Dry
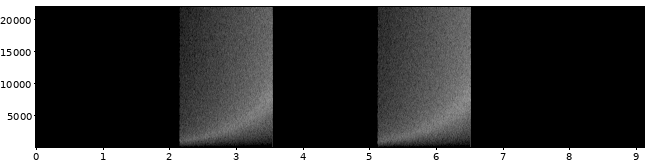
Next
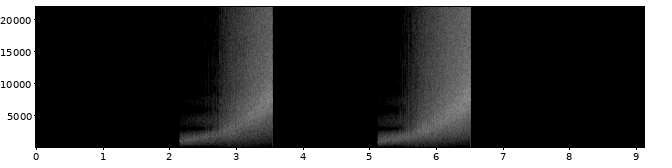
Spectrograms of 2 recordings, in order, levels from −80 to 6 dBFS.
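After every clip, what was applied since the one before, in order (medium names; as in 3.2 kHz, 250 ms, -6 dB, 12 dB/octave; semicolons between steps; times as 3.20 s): local Wiener filter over 15 samples; peaking EQ 62 Hz -9.5 dB 0.84 oct; trim -1.5 dB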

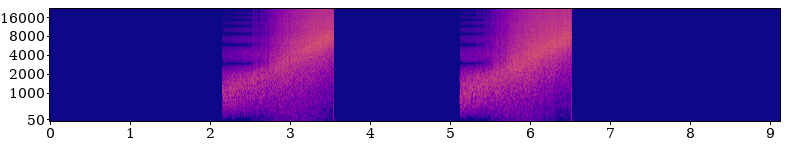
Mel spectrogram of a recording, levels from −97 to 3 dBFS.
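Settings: peak limiter -20.5 dBFS, peak gain reduction 7.5 dB; trim +2 dB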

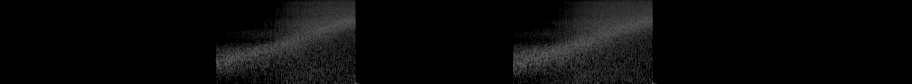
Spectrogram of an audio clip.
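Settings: valve stage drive 38 dB, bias 0.35; trim +3.5 dB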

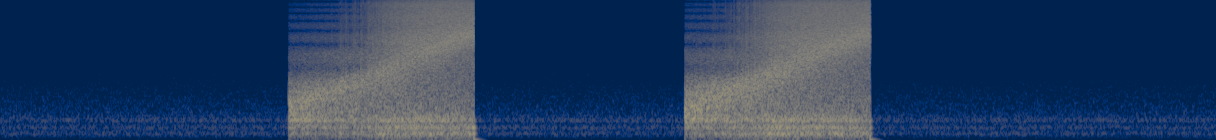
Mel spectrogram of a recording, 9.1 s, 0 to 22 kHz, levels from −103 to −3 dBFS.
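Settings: small resonant body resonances 200/360/560 Hz, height 18 dB, ringing for 35 ms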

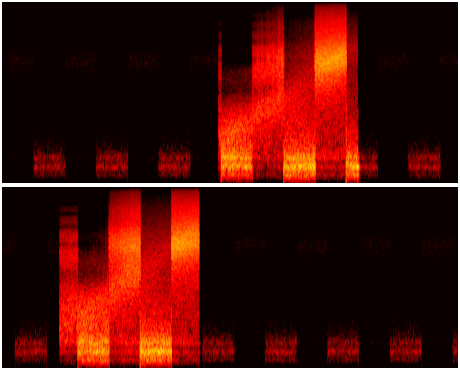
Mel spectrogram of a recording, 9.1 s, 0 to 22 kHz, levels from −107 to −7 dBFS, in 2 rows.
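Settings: LFO band-pass square 1.6 Hz 390–5800 Hz; trim +4 dB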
